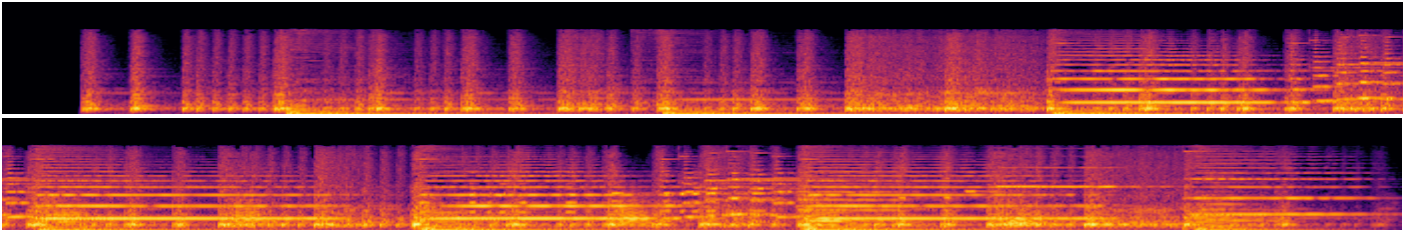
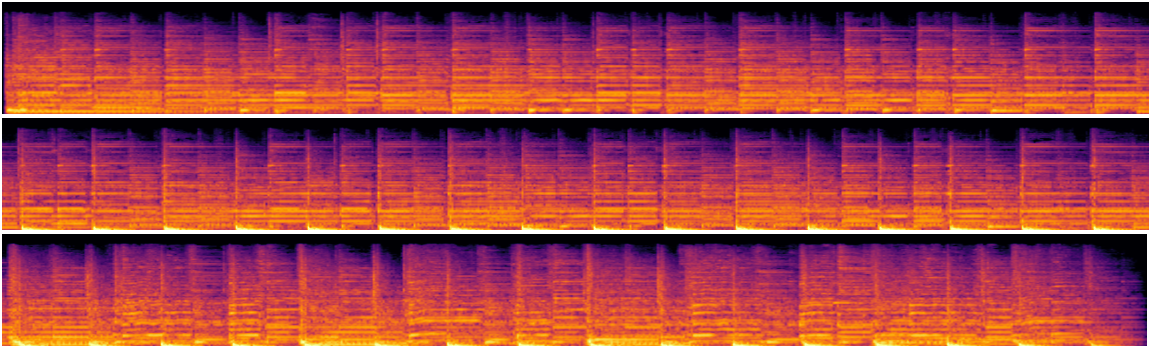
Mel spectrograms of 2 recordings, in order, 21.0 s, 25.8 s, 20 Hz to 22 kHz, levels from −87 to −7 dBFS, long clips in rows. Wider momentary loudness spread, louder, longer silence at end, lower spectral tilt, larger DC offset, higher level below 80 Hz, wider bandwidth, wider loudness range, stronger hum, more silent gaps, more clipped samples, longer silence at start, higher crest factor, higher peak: first, 12 LU vs 6 LU; about the same, -18 LUFS vs -17 LUFS; about the same, 0.05 s vs 0.1 s; about the same, -5.5 dB/octave vs -5.5 dB/octave; neither; second, -28 dBFS vs -16 dBFS; second, 8.4 kHz vs 13.5 kHz; first, 8 LU vs 5 LU; neither; neither; neither; first, 0.6 s vs 0.05 s; about the same, 16 dB vs 14 dB; about the same, -2 dBFS vs 0 dBFS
